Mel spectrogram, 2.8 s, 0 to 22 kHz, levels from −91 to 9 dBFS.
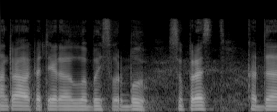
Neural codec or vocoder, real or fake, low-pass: codec, 24 kHz, 1 kbps, SNAC; fake; 10.8 kHz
